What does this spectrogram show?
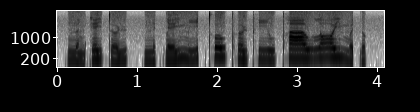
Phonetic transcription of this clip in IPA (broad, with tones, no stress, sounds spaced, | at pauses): n̪ ɵ˨˩ n k e˧ j t̪ ɵ˨˧ ɥ | n̪ ɪ˨ k̚ l e˨˥ j m iː˨˥ t̚ t̪ʰ o˥ w pʰ ɵ˧ ɥ pʰ iː˧ w pʰ aː˥ w l ɔː˥ j m ɵ˨ t̚ ʊ˧ k̚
